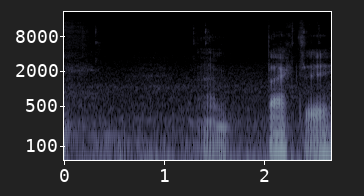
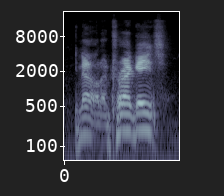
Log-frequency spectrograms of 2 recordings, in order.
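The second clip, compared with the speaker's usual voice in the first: mimicking the lady; 9 semitones higher, 6 dB louder, faster than usual. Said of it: "Evidence you're not alone".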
